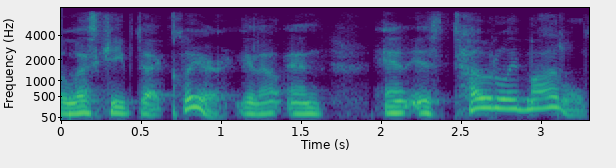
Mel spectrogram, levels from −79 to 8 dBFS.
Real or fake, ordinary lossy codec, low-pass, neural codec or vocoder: real; AAC, 32 kbps; 7.2 kHz; none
